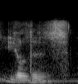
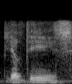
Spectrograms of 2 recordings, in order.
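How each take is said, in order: First: The last syllable is not said like 'eez'. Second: The last syllable is said like 'eez'. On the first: The speaker calls it right. "it's Yildiz" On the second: The speaker calls it wrong. "I've been saying ease"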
